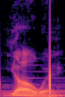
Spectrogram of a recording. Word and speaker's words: Yahweh: YHWH in Hebrew, and it's pretty much beyond pronunciation. So over time, we've added a couple of vowels in the midst, an A and an E, so we could pronounce it Yahweh.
